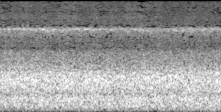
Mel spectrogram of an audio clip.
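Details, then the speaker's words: LPG firefighter training prop with a tank pressure relief valve venting gas: a constant rushing roar with a thin, high whistle on top, likened to a jet engine, as gas flows out until the valve resets. "you could probably hear the whistling sound of that relief valve i have personally been on fire it's very similar to this that it actually sounded like a jet engine and it was very loud"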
